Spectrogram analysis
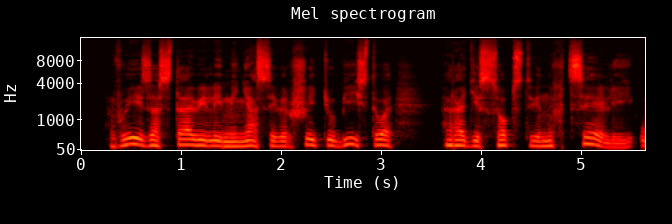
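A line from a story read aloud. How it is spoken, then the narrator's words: Dejected, horrified. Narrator (Russian): уныло произнес я, ужаснувшись жестокости этого человека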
